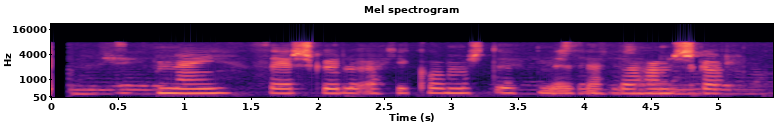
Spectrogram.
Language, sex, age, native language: Icelandic, female, 12, Icelandic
